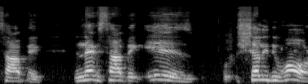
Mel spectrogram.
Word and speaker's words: Shelley Duvall: to the next topic the next topic is Shelley Duvall right that's how we say her name Shelley Duvall I mean Shelley Duvall the iconic the iconic co-star of The Shining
